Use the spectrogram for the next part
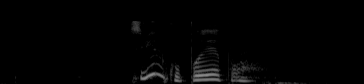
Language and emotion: Russian, sad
